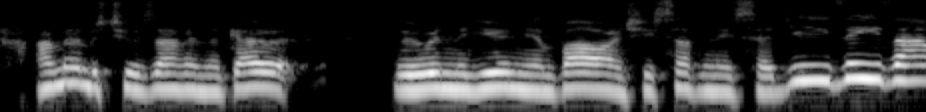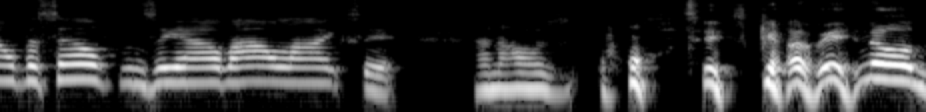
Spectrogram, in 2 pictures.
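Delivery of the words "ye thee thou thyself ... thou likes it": put-on Sheffield English accent. Quoting a friend from Sheffield having a go in the Union Bar, strong Sheffield accent. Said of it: "She had a strong accent".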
